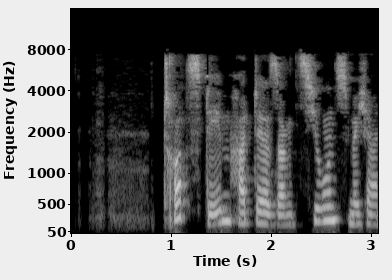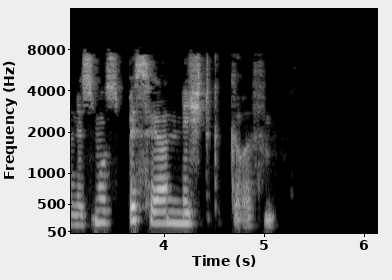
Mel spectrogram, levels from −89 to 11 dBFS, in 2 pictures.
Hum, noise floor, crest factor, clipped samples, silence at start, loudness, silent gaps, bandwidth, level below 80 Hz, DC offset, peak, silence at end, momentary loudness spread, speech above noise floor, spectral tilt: none; under -90 dBFS; 20 dB; under 0.1%; 0.95 s; -18 LUFS; none; 8.4 kHz; -66 dBFS; under 0.1%; -2 dBFS; 1.05 s; 15 LU; over 70 dB; -2.5 dB/octave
